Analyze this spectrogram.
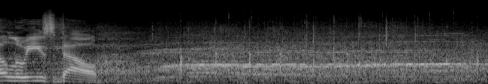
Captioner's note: audience cheering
